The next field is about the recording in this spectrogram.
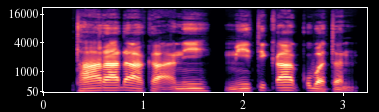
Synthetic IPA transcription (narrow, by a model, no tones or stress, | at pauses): t̪aːɾaːᶑaːkaːʔɐ̰niːmiːt̪ɪkʼaːkʼʊbɐt̪ɐn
